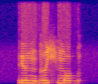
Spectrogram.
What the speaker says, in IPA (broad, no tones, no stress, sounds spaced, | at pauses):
ɾʲ o n ɡ ɤ ç m ɔ ɡ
